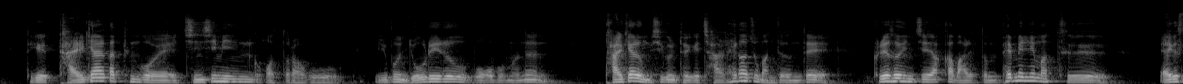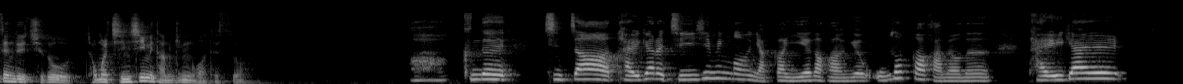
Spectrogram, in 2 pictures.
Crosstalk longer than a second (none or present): none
